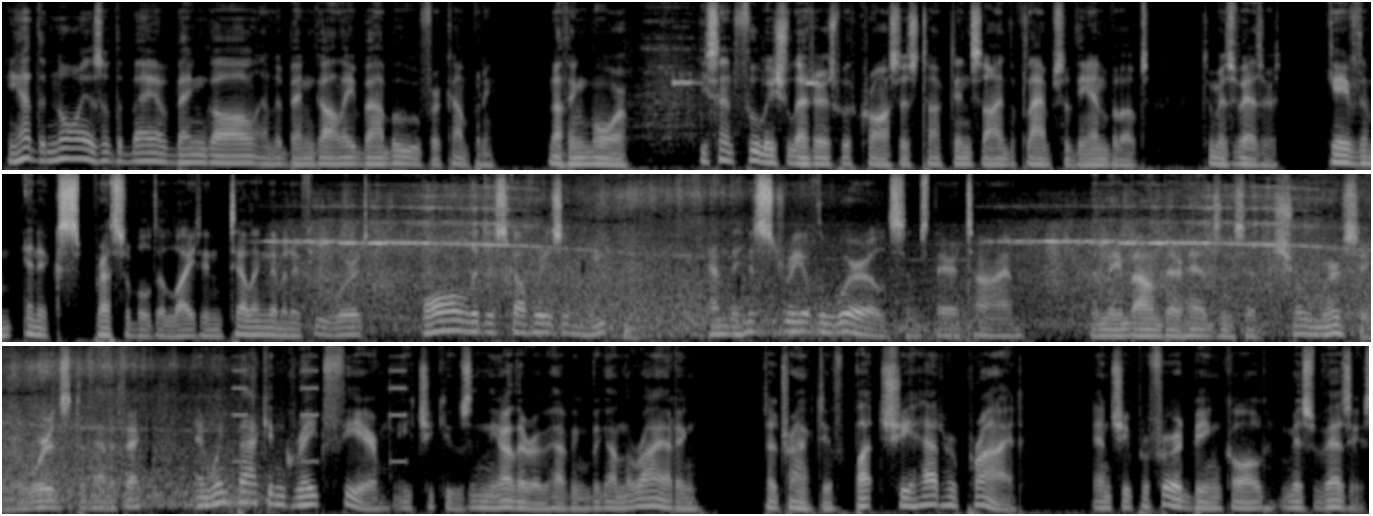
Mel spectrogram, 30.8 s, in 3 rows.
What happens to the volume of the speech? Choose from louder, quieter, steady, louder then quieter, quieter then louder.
steady.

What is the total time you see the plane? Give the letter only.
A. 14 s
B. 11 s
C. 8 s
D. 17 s
B.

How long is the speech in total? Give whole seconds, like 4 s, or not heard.
31 s.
